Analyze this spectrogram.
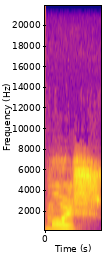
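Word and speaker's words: MOOAR: I can't pronounce it more more more like like I want to know more teach me more um deserve to have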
